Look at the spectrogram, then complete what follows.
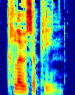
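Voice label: "clozapine", English, British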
